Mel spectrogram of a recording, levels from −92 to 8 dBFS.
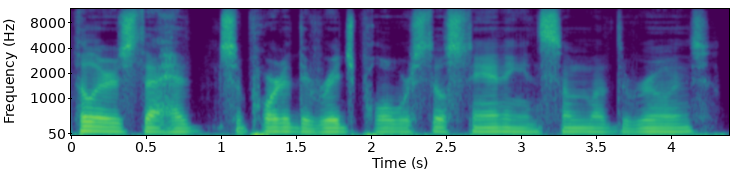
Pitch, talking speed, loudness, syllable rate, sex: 105 Hz, 205 wpm, -20 LUFS, 5.4 syllables/s, male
